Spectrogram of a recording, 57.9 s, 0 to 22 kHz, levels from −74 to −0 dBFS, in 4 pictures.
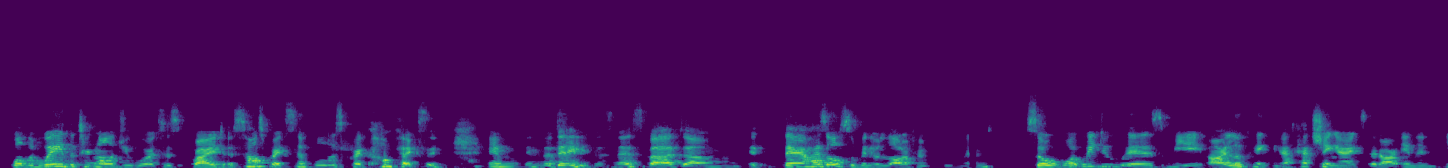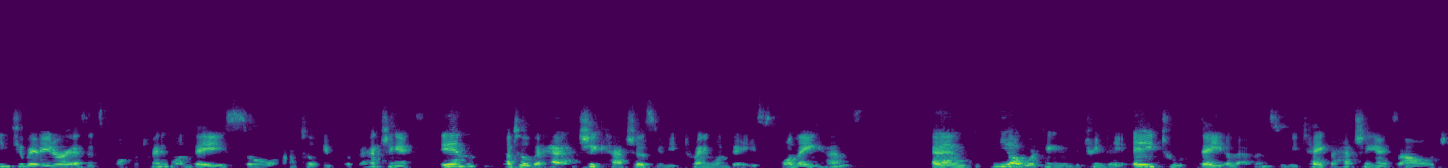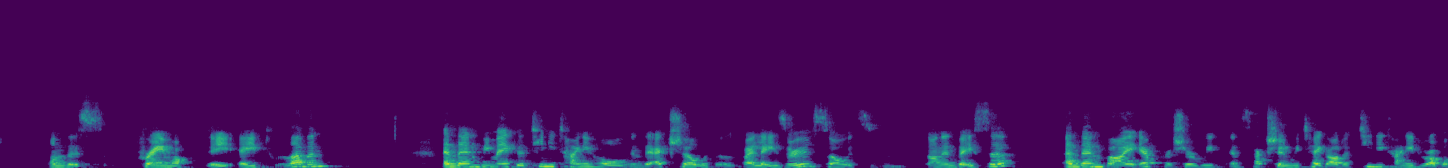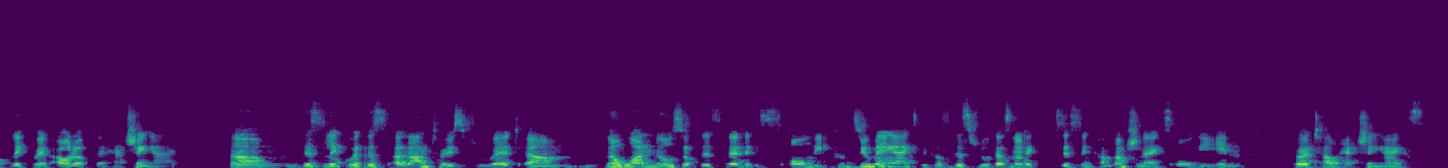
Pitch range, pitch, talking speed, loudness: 190-245 Hz, 210 Hz, 175 wpm, -21 LUFS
